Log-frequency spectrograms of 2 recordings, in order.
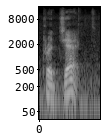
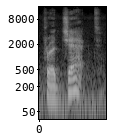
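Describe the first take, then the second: Both takes have the same delivery.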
